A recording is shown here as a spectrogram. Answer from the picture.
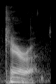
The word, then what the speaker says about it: Cara: Is it Cara or Cara? – Cara. – So yeah. Cara. Sorry.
